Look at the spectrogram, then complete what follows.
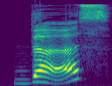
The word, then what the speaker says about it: thus: Thus, 이거 발음 조심하세요. 터스가 아니라 thus. 이 th 발음은 둘 중에 하나죠. 이거 아니면은 이겁니다. 그죠? 근데 얘는 thus가 아니라 thus.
